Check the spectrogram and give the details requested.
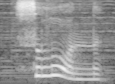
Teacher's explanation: останній звук у слові н вимовляємо твердо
